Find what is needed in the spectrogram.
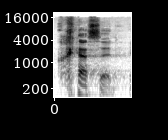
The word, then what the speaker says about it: chesed: Chesed. Yeah, there we go. You got to get the, if you're not spraying somebody, you didn't say it right.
